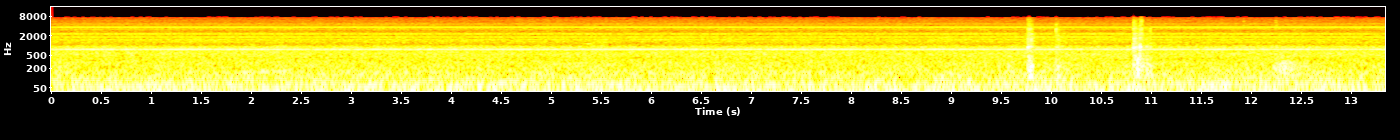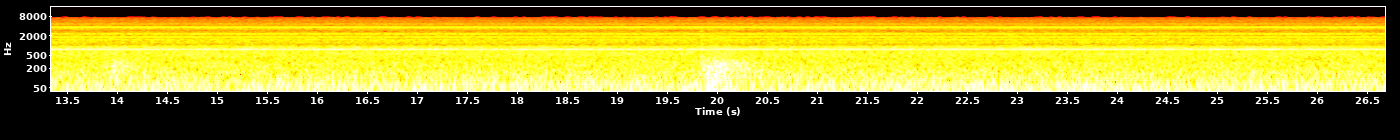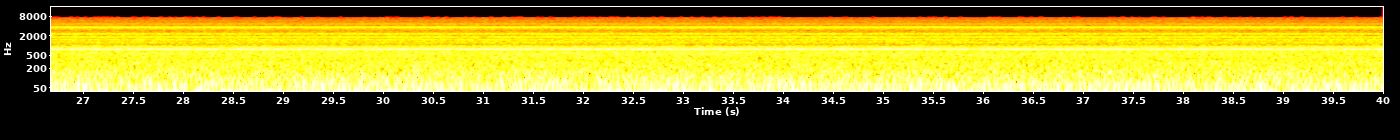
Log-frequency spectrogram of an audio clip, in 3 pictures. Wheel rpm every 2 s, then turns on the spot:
0, 0, 0, 0, 0, 0, 0, 0, 0, 0, 0, 0, 0, 0, 0, 0, 0, 0, 0, 0.
none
